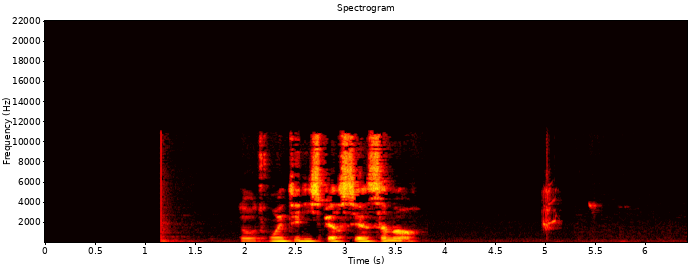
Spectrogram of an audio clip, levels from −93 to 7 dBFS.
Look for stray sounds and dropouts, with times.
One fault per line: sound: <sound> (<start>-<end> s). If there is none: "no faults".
sound: laugh (5.0-5.2 s)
